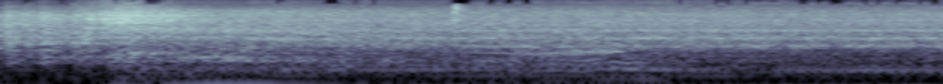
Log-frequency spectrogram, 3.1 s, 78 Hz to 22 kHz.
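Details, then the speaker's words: Mazda 6 after a transmission swap, fluids filled, heat-cycled and test-driven: engine catches and settles into a steady, even idle with no ticking, knocking or rattles; runs normally. "Everything does run pretty good."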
